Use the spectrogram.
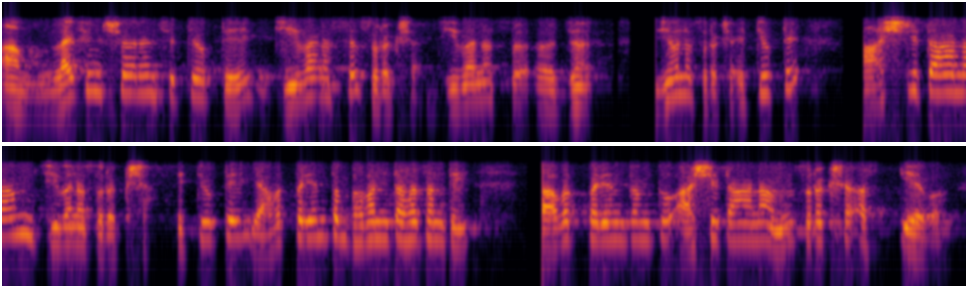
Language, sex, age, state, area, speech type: Sanskrit, male, 30-45, Rajasthan, urban, conversation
